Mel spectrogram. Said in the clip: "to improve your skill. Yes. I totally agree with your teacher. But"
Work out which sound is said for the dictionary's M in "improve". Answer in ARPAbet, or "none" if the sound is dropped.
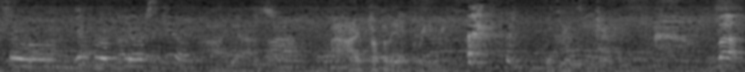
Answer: none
